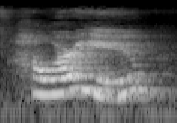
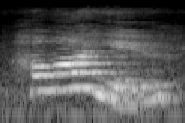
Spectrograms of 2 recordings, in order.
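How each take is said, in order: First: The r sound is clearly pronounced. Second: The r sound is dropped. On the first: "instead of saying" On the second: "in British accent"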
